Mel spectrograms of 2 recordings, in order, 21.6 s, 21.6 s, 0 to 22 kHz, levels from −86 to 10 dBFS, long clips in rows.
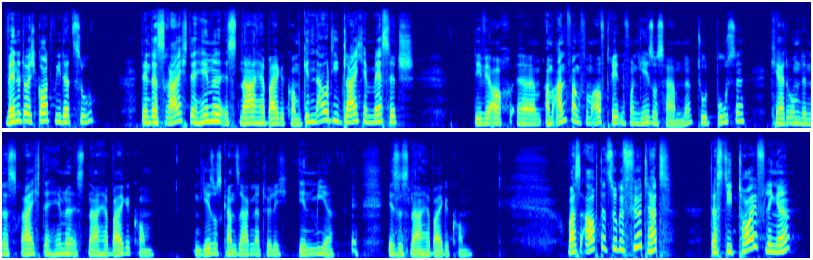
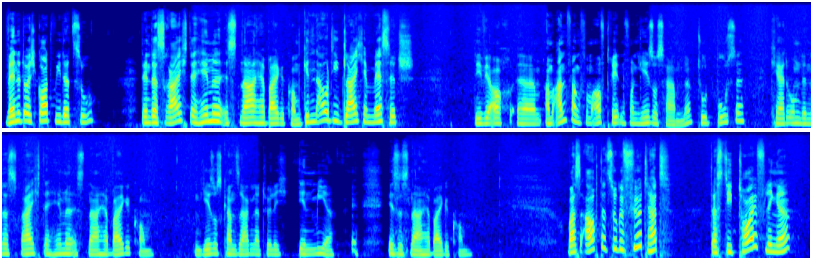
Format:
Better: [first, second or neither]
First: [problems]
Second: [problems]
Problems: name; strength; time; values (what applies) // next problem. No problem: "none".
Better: first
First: none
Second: hiss; faint; from 2.5 to 7.5 s, from 8.5 to 14 s and from 16 s on; 25 dB below the speech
